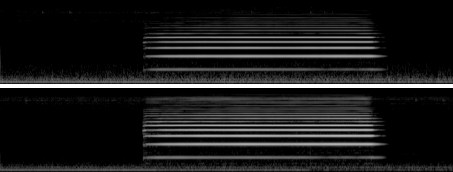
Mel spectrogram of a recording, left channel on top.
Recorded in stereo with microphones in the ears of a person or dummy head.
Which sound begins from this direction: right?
A violin, at 1.4 s.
